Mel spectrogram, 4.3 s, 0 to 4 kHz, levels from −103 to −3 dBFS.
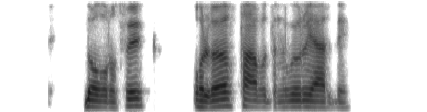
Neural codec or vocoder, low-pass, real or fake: codec, 16 kHz, 4 kbps, X-Codec, WavLM features, trained on Multilingual LibriSpeech; 3.6 kHz; fake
